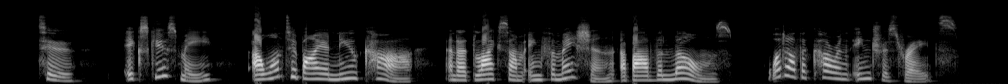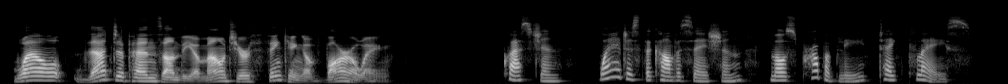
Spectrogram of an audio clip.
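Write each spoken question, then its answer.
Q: Where does the conversation most probably take place?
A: At a bank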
